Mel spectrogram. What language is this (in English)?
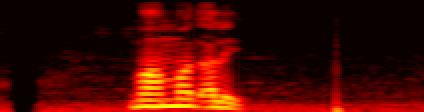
Bangla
